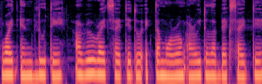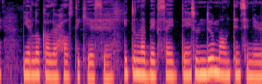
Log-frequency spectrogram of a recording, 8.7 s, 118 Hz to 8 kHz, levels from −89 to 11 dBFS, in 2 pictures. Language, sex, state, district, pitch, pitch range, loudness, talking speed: Nagamese, female, Nagaland, Kohima, 185 Hz, 180-190 Hz, -16 LUFS, 210 wpm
